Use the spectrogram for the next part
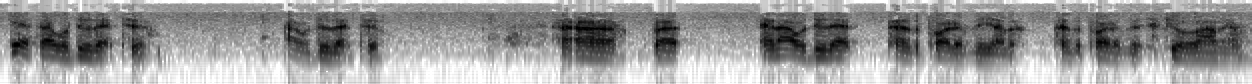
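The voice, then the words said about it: Raspy, hoarse voice. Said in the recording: “I'm getting raspy around the voice and I'm losing my voice”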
